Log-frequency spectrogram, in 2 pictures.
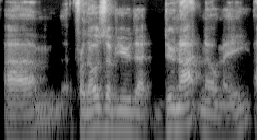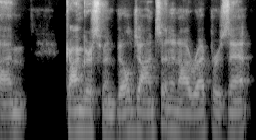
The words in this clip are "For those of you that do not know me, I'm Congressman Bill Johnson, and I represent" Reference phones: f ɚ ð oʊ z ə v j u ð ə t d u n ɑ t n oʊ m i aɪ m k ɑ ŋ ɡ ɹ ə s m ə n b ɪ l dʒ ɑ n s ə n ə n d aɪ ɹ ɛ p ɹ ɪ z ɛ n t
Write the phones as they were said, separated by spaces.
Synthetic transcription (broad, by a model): f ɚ ð oʊ z ə v j u ð ə t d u n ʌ t n oʊ m i aɪ m k ɑ ŋ ɡ ɹ ə s m ə n b ɪ l dʒ ɑ n s ə n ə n aɪ ɹ ɛ p ɹ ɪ z ɛ n t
